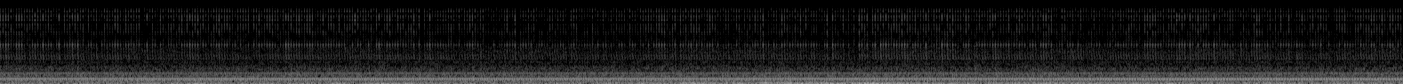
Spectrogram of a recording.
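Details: Cooler Master ML240L RGB liquid cooler, CPU fan at full speed: steady low droning hum after weeks of use, idle temps up from 35 to 50°C; owner suspects failing pump or air lock.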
